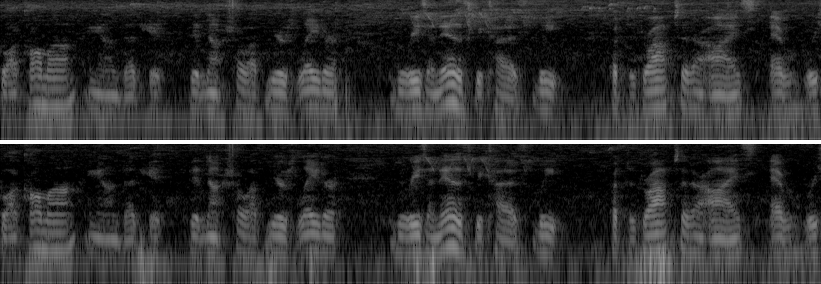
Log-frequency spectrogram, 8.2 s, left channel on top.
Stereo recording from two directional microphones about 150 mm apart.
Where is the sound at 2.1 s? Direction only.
20° left (ahead or behind).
